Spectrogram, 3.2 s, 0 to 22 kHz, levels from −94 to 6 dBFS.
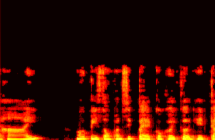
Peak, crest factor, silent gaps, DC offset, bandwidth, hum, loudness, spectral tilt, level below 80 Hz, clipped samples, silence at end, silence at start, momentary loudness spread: -8 dBFS; 14 dB; 0.88-0.92 s; under 0.1%; 12 kHz; none; -21 LUFS; -5.5 dB/octave; -56 dBFS; under 0.1%; 0 s; 0 s; 3 LU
